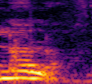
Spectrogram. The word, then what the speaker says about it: Lolo: Lola and Lolo.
